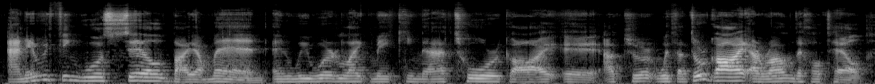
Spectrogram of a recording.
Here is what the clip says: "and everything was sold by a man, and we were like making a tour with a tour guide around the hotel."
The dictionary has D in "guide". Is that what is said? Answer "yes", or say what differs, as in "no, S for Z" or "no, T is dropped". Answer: no, D is dropped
